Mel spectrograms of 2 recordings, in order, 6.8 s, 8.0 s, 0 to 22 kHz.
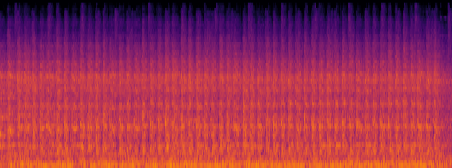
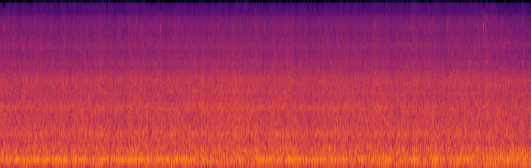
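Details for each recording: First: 1970 Dodge Challenger T/A, 340 V8, stored nine years, fresh fuel in tank: starter cranks at a steady even beat for seconds with no firing while priming the fuel pump; still no fuel reaching the carburetors, crank no-start. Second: 1970 Dodge Challenger T/A 340 V8, first start after nine years in storage, not yet warmed up: catches and settles into a steady even idle with a smooth burble, no lifter ticking.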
